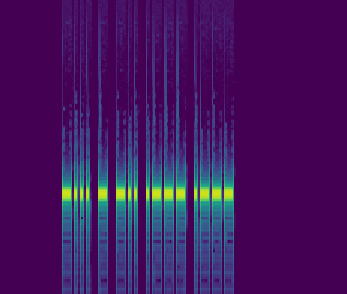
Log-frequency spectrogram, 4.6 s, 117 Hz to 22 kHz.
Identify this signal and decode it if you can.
Morse code, heard as a keyed tone, about 30 wpm, 700 Hz. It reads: BTDJJ
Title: Five Challenging Letter-Number Combinations 30wpm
